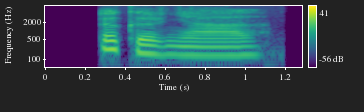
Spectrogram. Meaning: gossamer, spider silk (a fine film or strand of cobwebs, floating in the air or caught on bushes)
- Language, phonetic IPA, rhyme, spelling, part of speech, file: Hungarian, [ˈøkørɲaːl], -aːl, ökörnyál, noun, Hu-ökörnyál.ogg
